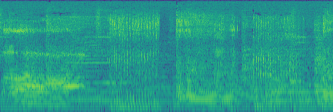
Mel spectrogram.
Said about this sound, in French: alors c'est péter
